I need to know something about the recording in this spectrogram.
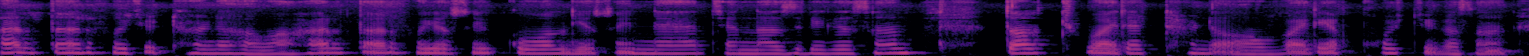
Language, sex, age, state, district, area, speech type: Kashmiri, female, 30-45, Jammu and Kashmir, Budgam, rural, spontaneous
